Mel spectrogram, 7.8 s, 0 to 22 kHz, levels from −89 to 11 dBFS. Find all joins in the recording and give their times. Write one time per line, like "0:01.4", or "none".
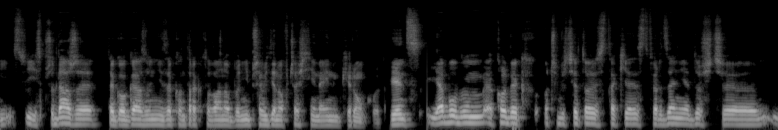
0:03.8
